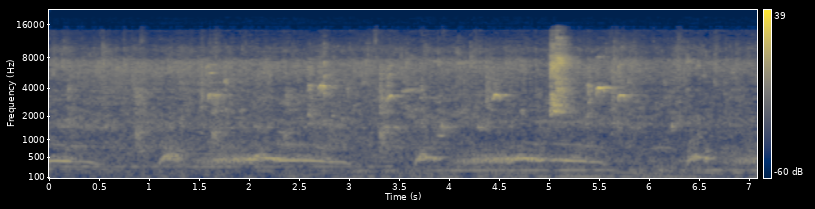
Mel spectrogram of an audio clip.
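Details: Hoarse white collared dove, albino, keeps up low, steady coos, each with a brief rising start, roughly every two to three seconds, over a background of faint bird chirps.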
